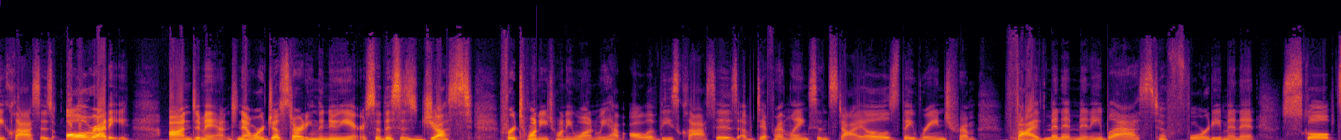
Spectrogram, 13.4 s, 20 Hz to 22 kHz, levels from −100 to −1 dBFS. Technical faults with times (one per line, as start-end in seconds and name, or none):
5.36-13.42 sudden gain jump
